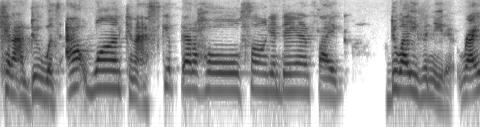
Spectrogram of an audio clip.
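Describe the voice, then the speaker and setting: An ordinary speaking voice with lively intonation keeps a moderate pace, recorded dry and close with no echo against a quiet background. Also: woman. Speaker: business coach. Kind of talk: live webinar masterclass. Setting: live stream.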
